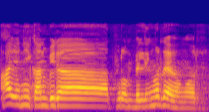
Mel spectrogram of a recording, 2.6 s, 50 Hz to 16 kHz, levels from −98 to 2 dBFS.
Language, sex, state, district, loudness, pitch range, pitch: Chakma, female, Tripura, Unakoti, -13 LUFS, 185-210 Hz, 200 Hz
